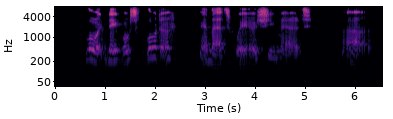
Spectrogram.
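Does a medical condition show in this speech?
Yes: cerebral palsy; age 32, wheelchair user.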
